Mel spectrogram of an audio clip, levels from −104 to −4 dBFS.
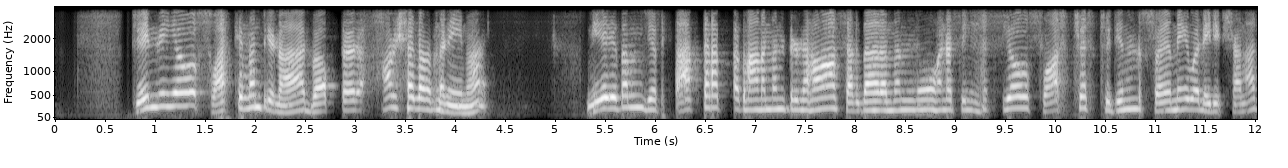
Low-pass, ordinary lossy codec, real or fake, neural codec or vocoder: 3.6 kHz; none; fake; codec, 16 kHz, 0.5 kbps, X-Codec, HuBERT features, trained on general audio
